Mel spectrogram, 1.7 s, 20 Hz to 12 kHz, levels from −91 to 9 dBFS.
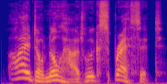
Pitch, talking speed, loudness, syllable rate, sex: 165 Hz, 250 wpm, -18 LUFS, 5.4 syllables/s, male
